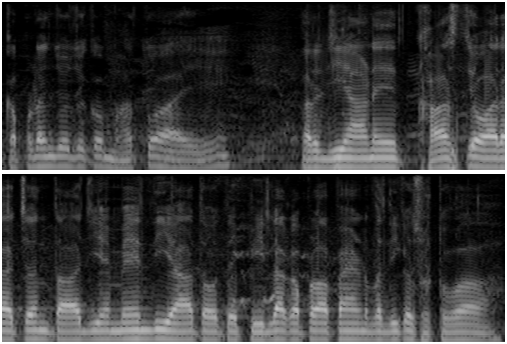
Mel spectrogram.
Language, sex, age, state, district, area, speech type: Sindhi, male, 60+, Delhi, South Delhi, urban, spontaneous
